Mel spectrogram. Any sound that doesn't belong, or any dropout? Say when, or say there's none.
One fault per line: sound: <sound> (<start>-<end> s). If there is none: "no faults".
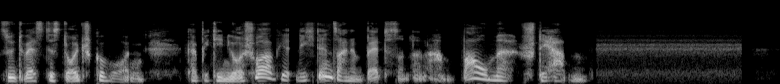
no faults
